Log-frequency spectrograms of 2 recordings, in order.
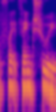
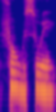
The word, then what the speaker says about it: Feng Shui: eles já falavam do Feng Shui, né? Ou Feng Shui, que eu descobri que é assim que pronuncia, né, gente?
